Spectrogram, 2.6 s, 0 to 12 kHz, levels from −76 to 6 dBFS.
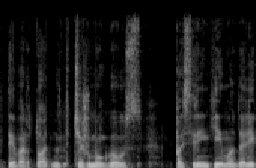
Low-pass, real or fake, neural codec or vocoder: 10.8 kHz; real; none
